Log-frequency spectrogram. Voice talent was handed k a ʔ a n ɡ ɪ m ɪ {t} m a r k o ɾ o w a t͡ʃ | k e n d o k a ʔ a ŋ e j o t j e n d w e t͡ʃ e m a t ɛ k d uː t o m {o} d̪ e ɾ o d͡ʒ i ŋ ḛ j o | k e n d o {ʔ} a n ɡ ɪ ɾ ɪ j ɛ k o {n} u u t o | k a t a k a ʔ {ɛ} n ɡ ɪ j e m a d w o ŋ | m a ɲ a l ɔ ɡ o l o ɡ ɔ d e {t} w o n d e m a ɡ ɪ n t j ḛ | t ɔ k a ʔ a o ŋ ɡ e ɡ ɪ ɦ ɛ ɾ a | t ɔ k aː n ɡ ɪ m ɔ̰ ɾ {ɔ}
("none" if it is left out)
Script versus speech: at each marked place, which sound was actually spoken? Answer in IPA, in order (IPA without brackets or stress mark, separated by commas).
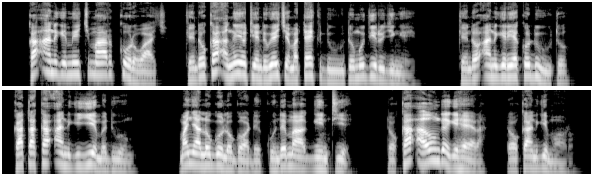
t͡ʃ, o, ʔ, d, a, k, ɔ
